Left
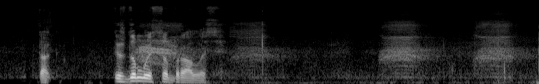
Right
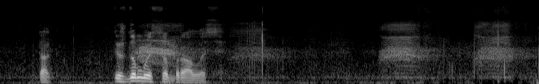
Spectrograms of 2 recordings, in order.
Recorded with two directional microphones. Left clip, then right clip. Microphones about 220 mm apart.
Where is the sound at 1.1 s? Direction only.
Centre (ahead or behind).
